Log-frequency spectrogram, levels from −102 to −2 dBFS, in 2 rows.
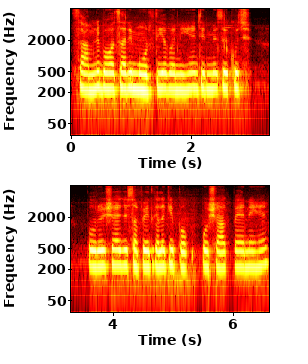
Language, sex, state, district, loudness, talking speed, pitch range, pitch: Hindi, female, Himachal Pradesh, Shimla, -15 LUFS, 170 wpm, 225-235 Hz, 230 Hz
